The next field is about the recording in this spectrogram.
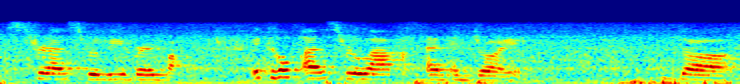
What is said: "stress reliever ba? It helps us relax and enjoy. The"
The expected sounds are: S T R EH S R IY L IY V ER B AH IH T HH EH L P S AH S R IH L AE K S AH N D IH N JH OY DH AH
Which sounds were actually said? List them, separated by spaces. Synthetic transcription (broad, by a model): S T R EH S R IY L IY V ER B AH IH T HH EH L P AH S R IH L AE K S AH N D IH N JH OY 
